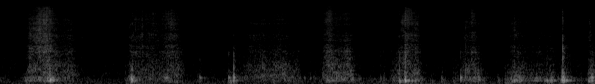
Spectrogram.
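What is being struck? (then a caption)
Plastic tub lid. Fingernails scratch and tap the top of a yellow plastic lid on a tilted red BCAA tub. Soft, scratchy brushing strokes with bright hiss alternate with short, dull plastic taps that have a low body and die away almost instantly, all at a quiet level.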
